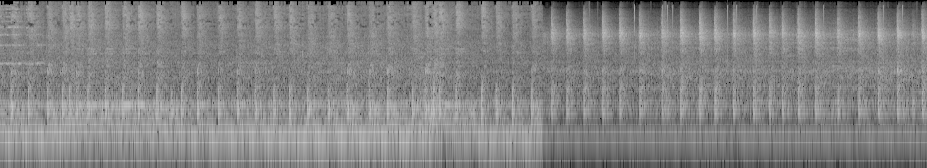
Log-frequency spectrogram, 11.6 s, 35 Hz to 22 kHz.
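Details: Honda TRX250R two-stroke, first start on OEM ignition, 38:1 premix: crackly engine revs hard then drops to steady popping idle about two beats a second, running on its own; pilot jet may still need adjustment.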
